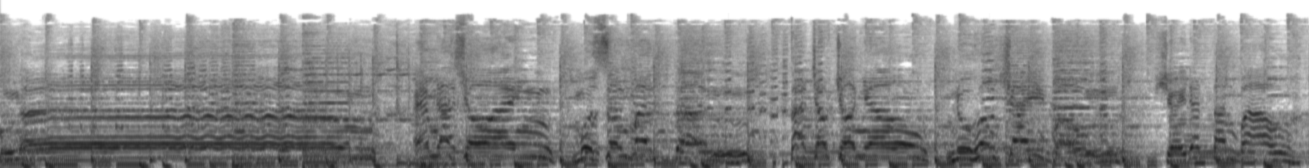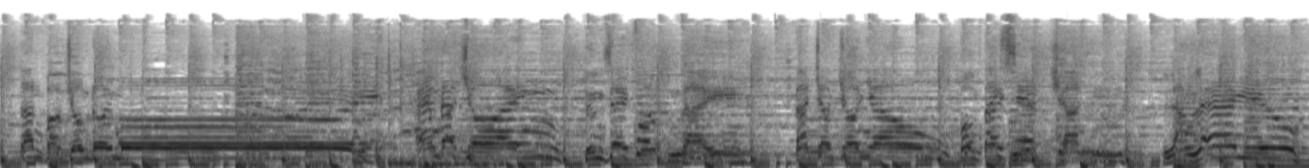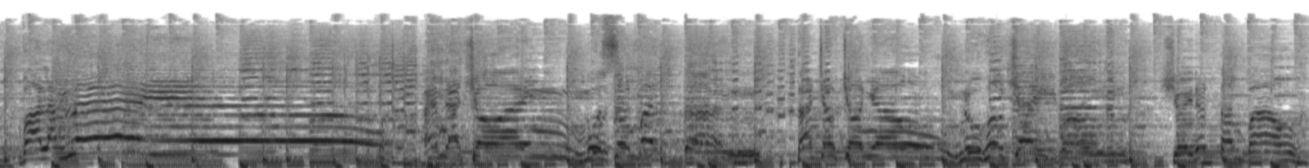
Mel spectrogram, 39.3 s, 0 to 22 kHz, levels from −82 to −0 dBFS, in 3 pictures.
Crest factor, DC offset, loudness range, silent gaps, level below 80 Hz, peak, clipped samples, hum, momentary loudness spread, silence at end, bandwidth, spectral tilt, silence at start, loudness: 12 dB; under 0.1%; 2 LU; none; -24 dBFS; 0 dBFS; under 0.1%; none; 4 LU; 0 s; 15.5 kHz; -4.5 dB/octave; 0 s; -13 LUFS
